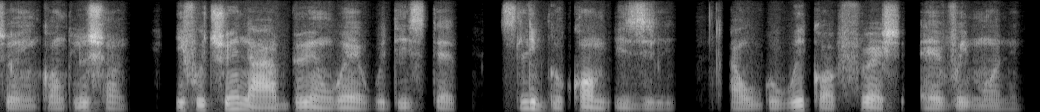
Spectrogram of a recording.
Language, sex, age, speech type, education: Nigerian Pidgin, male, 15-29, spontaneous, tertiary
